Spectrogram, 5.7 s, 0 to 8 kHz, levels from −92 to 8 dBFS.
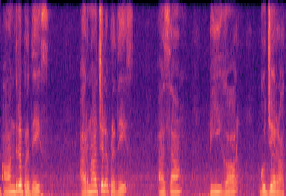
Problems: constant background noise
